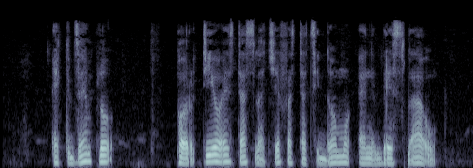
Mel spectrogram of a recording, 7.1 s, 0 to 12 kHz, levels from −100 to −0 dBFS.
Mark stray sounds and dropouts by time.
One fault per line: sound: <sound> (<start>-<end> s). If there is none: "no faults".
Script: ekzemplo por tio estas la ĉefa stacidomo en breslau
sound: dropout (6.1-6.1 s)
